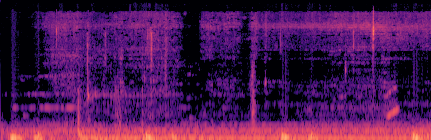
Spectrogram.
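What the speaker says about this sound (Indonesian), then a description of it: "Detak jantung mereka berdua melonjak." Heartbeat sound effect in a drama scene: a loud, low double thump repeats at a steady pace, about five beats over a low background hum, with no talking.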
